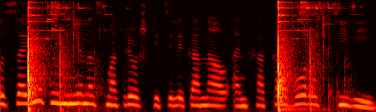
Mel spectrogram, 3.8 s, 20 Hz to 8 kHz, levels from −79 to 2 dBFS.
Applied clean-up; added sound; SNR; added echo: none; Shatter; -1 dB; none.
